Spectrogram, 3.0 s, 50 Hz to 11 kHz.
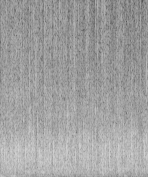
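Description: A 1982 French studio audience on a radio-television comedy panel show gives a thick, continuous wash of applause, loud and even from start to finish with no talk above it.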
